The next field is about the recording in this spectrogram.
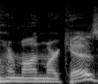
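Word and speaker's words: Germán Márquez: Yeah, I went with the Drew Goodman pronunciation as a Rockies broadcaster. He said Marquez. I always call him Herman Marquez.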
